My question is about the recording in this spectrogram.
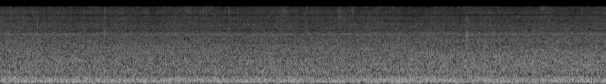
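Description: Steady rushing of water with a few faint clicks.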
